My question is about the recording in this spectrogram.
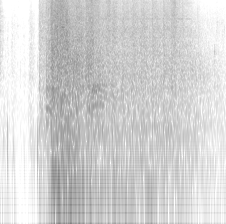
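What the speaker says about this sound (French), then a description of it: "Mais Neo qui arrive quand même à prendre une tête au fusil à pompe sur Sanden" Shotgun and rifle fire in Counter-Strike, on the Cobblestone map in a pro league match, breaks out in a sudden dense burst of overlapping shots that tails off gradually.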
